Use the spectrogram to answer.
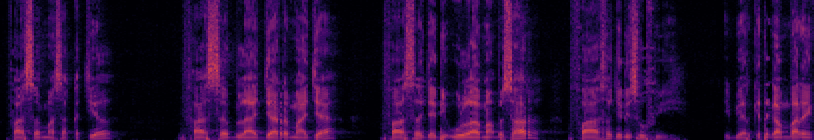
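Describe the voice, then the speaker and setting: A man's voice: mid-range voice, dark tone. Casual, jokey male Islamic teacher. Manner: casual, jokey, teasing his students. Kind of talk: religious study lesson.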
